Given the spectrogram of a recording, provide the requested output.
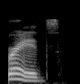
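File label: "braids", British English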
